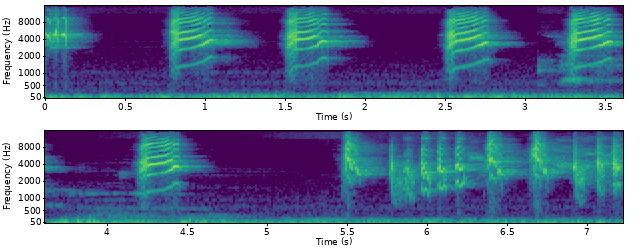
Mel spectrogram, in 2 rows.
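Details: Long-tailed shrike song used as a tutor recording for training other shrikes: sharp, harsh descending notes repeated roughly every 0.7 seconds, then a rapid scratchy chatter, over a steady low hum.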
